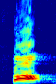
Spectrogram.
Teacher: فا کی ادائیگی اوپر والے دانتوں کے کنارے نیچے والے ہونٹ کے تر حصے سے لگتے ہیں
